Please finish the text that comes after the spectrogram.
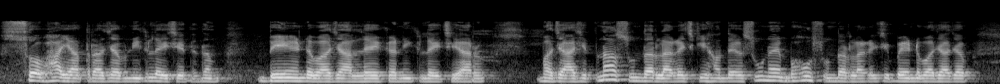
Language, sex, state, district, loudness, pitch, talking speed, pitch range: Maithili, male, Bihar, Bhagalpur, -14 LUFS, 145 Hz, 160 wpm, 140-155 Hz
